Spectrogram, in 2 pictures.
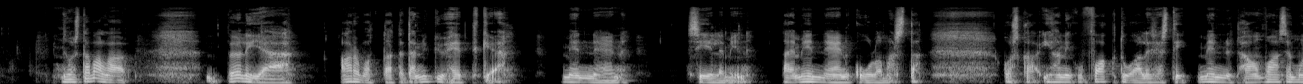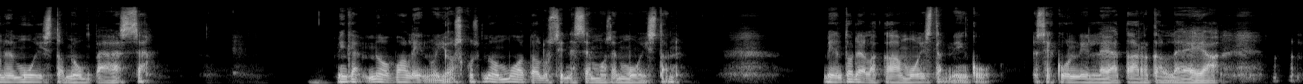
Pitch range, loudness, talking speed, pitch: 90-115 Hz, -19 LUFS, 100 wpm, 95 Hz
